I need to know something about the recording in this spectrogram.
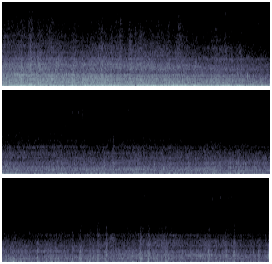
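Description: A train rumbles along the tracks, loud at first and then fading into the distance.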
